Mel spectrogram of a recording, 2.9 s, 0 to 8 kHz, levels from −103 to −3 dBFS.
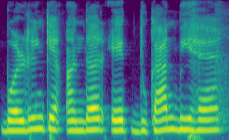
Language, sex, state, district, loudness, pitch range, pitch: Hindi, female, Jharkhand, Garhwa, -13 LUFS, 210-230 Hz, 220 Hz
